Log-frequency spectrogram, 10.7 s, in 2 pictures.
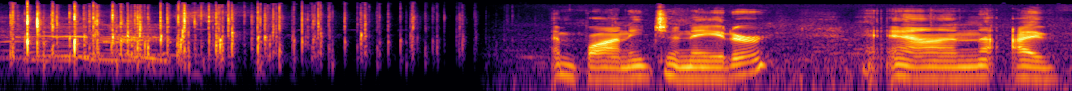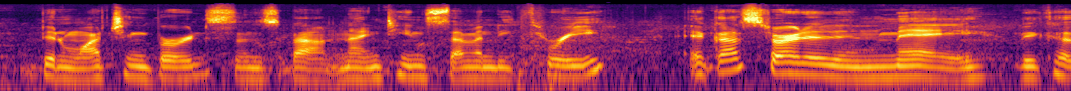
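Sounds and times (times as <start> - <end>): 
bird fans at Presque Isle scattered clapping: 0.0 - 2.4
speech: 2.8 - 10.7.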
